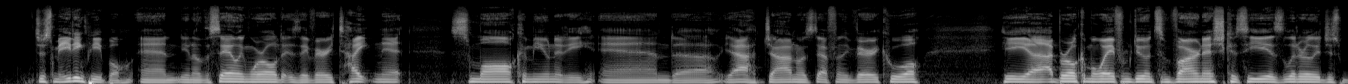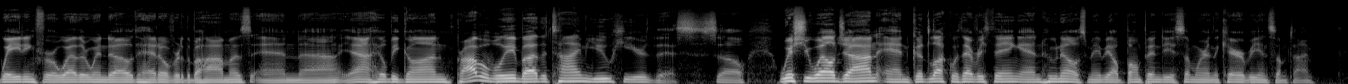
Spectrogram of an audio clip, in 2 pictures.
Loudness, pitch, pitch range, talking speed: -23 LUFS, 115 Hz, 105-125 Hz, 190 wpm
